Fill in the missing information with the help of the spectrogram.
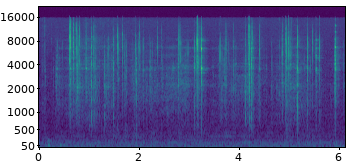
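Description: Fingers slide and clack the painted wooden beads of a wooden abacus. It makes a quick, irregular run of short, dry, bright clicks that stop at once, over a faint low rumble.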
